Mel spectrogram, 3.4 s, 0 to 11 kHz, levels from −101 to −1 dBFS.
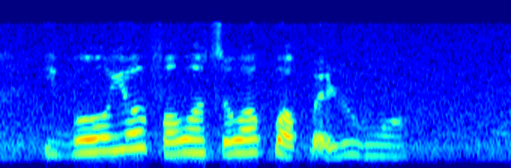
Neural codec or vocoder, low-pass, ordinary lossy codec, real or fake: none; 7.2 kHz; MP3, 48 kbps; real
